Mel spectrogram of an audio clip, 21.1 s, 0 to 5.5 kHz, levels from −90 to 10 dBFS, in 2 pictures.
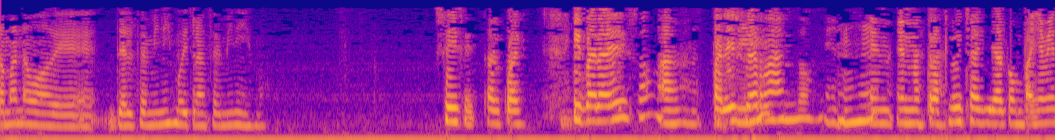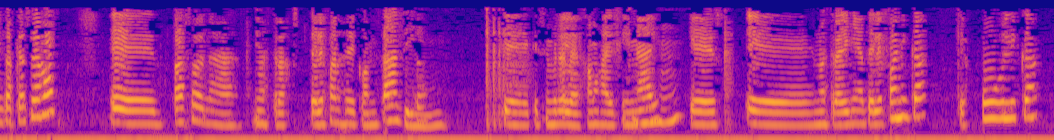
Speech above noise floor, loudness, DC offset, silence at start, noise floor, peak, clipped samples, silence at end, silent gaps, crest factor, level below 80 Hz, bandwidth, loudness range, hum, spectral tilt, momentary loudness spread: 30 dB; -16 LUFS; 4%; 0 s; -46 dBFS; 0 dBFS; under 0.1%; 0.15 s; none; 16 dB; -48 dBFS; 5 kHz; 7 LU; none; -7.5 dB/octave; 11 LU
